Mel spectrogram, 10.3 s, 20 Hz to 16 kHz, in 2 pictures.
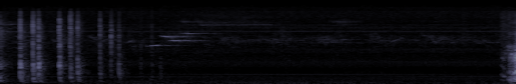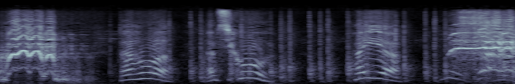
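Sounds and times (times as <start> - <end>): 
thumping knocks: 0.0 - 1.3, 6.2 - 9.9
horse letting out a loud shrill neigh: 5.0 - 6.2, 9.6 - 10.2
speech: 6.4 - 8.1, 8.7 - 10.2.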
